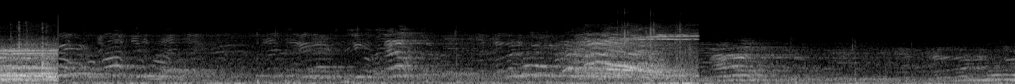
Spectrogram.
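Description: Footballers shouting across a pitch during play, with long drawn-out calls. The loudest shouts come at the very start and around six seconds in, and the sound changes abruptly at about half a second and again at seven seconds.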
